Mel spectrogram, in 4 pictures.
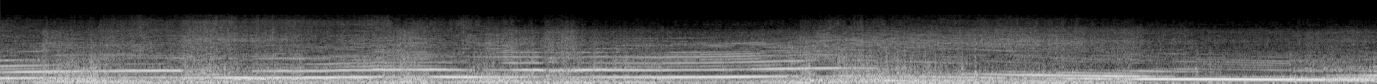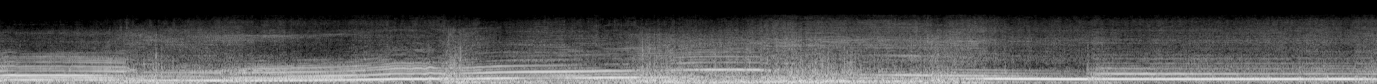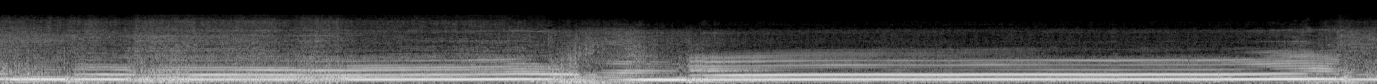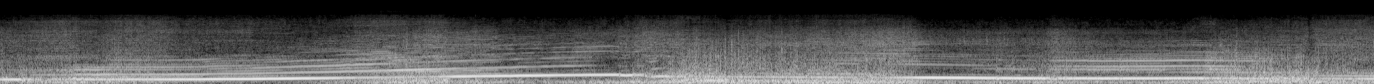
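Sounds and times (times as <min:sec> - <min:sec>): motorcycle engine revving: 0:00.0 - 0:55.0
wind noise on microphone: 0:00.0 - 0:55.0.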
